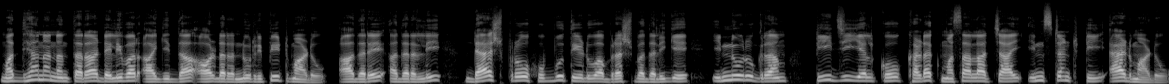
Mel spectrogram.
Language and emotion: Kannada, neutral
